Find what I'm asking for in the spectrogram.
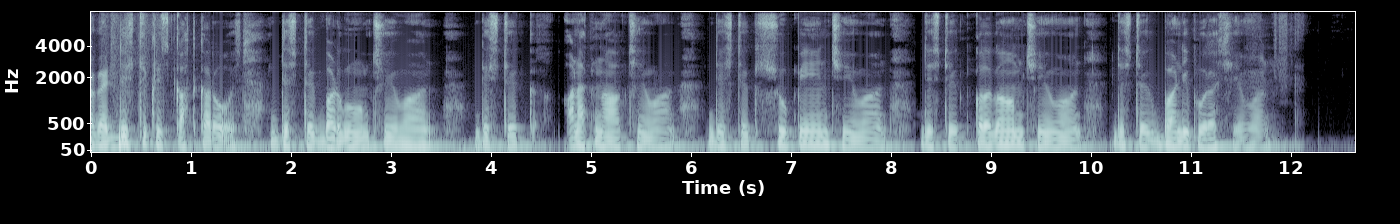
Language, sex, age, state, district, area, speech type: Kashmiri, male, 30-45, Jammu and Kashmir, Budgam, rural, spontaneous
